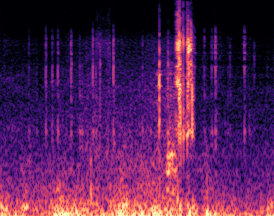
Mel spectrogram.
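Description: Wind buffeting the microphone over a low road rumble while riding a bicycle, with scattered small clicks and a brief hiss just past the middle.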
